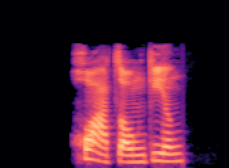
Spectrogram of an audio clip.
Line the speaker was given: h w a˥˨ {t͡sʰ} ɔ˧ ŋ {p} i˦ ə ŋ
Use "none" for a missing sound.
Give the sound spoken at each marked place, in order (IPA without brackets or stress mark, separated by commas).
t͡s, k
